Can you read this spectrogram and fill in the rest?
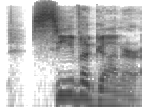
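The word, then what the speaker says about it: SiIvaGunner: Actually, Siva Gunner, I think, is how you're supposed to pronounce it. – Siva because Gunner. – Apparently, and this shocked me this week, I didn't know this, like, the L is not an L, it's an I.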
